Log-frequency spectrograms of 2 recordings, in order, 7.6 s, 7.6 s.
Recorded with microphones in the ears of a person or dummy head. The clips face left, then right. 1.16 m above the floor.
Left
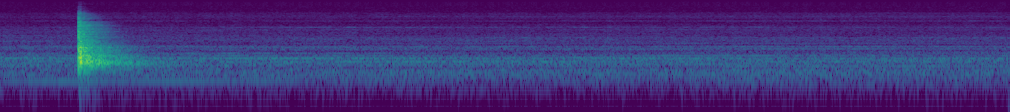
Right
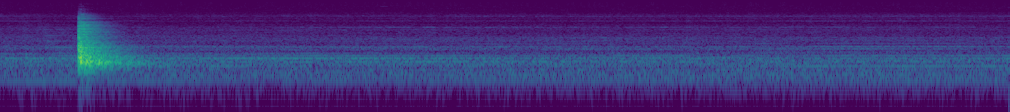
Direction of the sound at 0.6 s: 50° left (ahead or behind).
